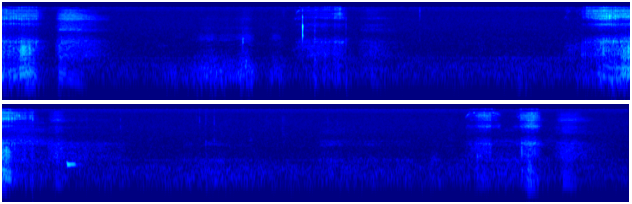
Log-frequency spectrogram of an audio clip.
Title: cute snore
